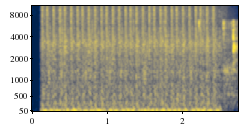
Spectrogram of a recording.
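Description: An AUG assault rifle in the game TABG fires a sustained fully automatic burst, rapid even shots packed densely together, loud and continuous for about two and a half seconds before stopping.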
